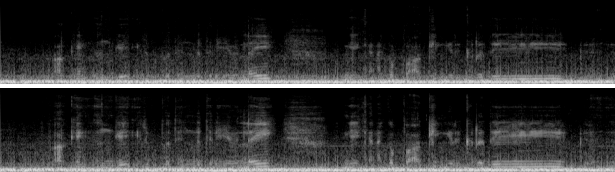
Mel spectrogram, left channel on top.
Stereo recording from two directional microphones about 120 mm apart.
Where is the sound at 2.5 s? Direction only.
10° left (ahead or behind).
